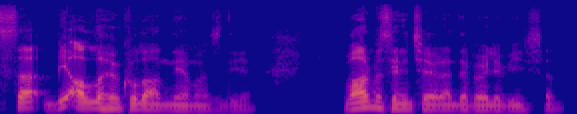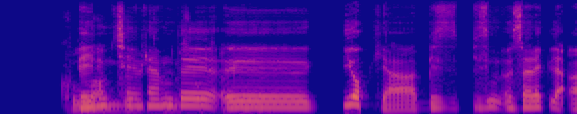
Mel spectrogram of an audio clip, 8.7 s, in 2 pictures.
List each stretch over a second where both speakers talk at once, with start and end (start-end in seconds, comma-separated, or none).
4.9-6.4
